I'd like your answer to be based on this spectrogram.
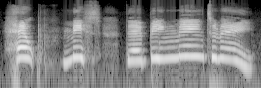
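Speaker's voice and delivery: high, whining wail; loud, high tale-telling whine; crybaby wail. Acted. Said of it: "wailed Nick like a crybaby".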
